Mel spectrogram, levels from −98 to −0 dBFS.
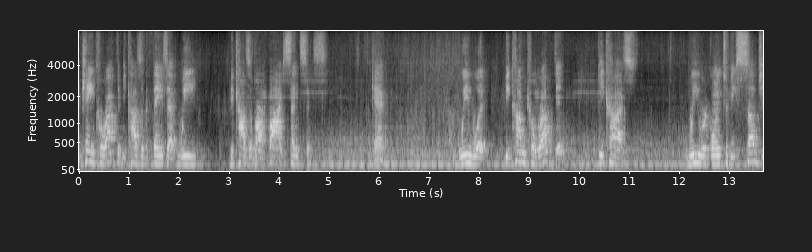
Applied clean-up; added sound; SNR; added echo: neural separator model SepFormer DNS4.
